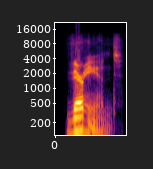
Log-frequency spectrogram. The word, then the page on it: variant: American English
